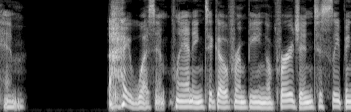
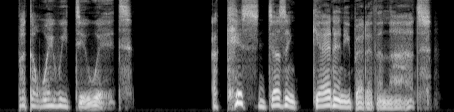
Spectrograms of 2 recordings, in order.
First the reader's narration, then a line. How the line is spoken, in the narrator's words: he murmurs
